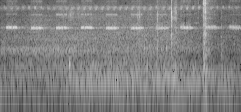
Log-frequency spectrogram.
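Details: Loud cricket, or several, calling outside a house window at night: steady short chirps repeated about every half second, with clicks, thumps and a low background rumble.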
